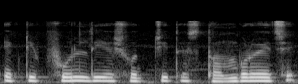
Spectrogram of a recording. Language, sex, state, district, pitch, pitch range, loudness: Bengali, male, West Bengal, Cooch Behar, 165 Hz, 160-170 Hz, -14 LUFS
